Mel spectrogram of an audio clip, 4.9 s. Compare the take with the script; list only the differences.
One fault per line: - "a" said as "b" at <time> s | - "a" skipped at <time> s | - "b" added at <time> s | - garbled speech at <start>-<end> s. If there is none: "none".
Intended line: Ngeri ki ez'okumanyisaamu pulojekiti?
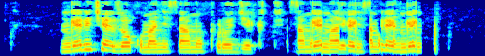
- garbled speech at 2.9-4.2 s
